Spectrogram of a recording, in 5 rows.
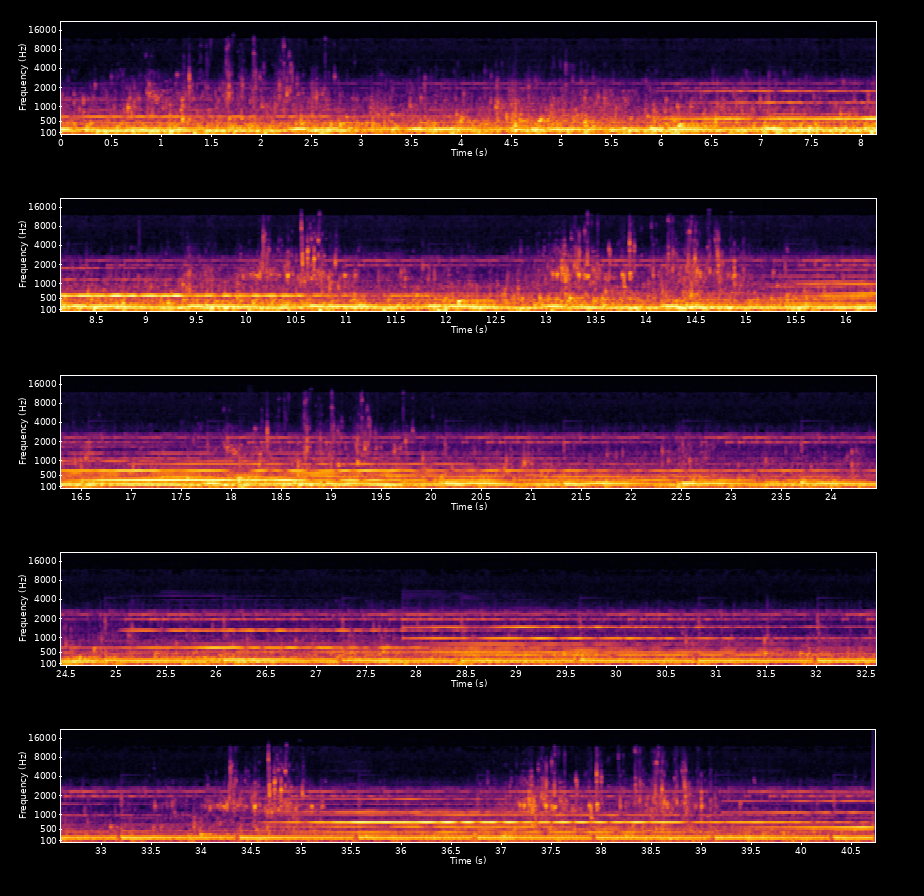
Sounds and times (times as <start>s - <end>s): Music: 0.0s - 40.7s.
